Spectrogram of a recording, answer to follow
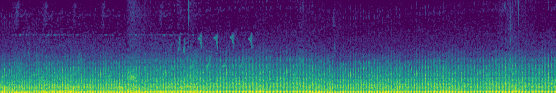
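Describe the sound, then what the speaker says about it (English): Tractor engine in a farming video game drones steadily and continuously at low volume, a constant mechanical hum with a brief shift in tone partway through and no talking. "I hear my tractor runner, which isn't good because I'm pretty low on gas."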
